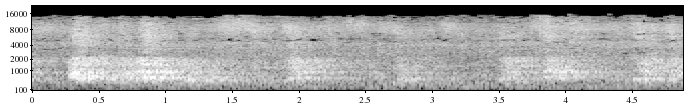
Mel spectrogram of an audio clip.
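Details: Hungarian Vizsla barking in a CACIB dog show ring in Odessa, Ukraine, on 13 February 2022. About five sharp, loud barks come at uneven intervals over a few seconds, with hall murmur and background voices.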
